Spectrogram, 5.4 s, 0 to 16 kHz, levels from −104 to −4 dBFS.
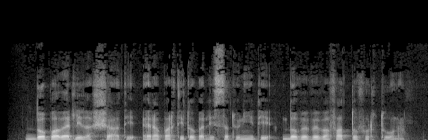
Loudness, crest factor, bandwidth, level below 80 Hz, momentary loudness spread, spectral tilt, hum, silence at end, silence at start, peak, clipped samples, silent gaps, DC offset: -32 LUFS; 20 dB; 11 kHz; -50 dBFS; 13 LU; -5.5 dB/octave; none; 0.3 s; 0.35 s; -12 dBFS; under 0.1%; none; under 0.1%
